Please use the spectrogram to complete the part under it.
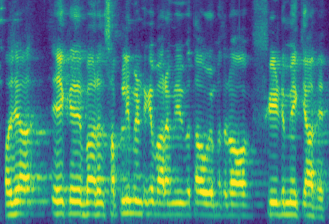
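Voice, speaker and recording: A man's voice: fairly high pitch, completely flat delivery, fairly quick, a bit bright, long reverb tail, soft background music. A man with a Haryanvi accent, interviewing casually for a farming video and speaking in a colloquial, conversational way. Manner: colloquial, asks questions and summarises answers. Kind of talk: casual on-site farm interview.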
